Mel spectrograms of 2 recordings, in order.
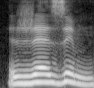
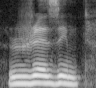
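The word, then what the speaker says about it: regime: Next जो नियम है उसको देखें कि आई का उच्चारण ई यानी बड़ी ई के रूप में बहुत कम शब्दों में होता है, बहुत कम स्पेलिंग्स होती है जहाँ पर आई का उच्चारण हम बड़ी ई के रूप में करते हैं। जैसे कि यहाँ सबमरीन, यहाँ पर है कसिनो, और ये है रेजिम।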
